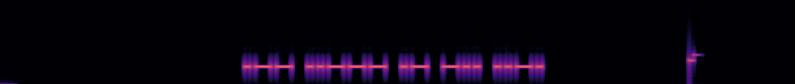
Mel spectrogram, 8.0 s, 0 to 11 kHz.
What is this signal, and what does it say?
Morse code, heard as a keyed tone, about 22 wpm, 700 Hz. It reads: W2ADF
